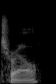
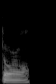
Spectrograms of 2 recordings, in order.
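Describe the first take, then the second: First: The name is said as two syllables, Terrell. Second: The name is said as one syllable, Thorl. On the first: This is how people in the home state say the name. The speaker calls it wrong. "Everyone called her Terrell" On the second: This is how the name's owner says it. The speaker calls it right. "my name's Thorl. That's her name"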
